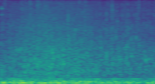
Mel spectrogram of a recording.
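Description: A river's water laps and gurgles steadily against a wooden boat dock, a continuous wash with a deep low rumble and soft irregular splashes, no voices present.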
